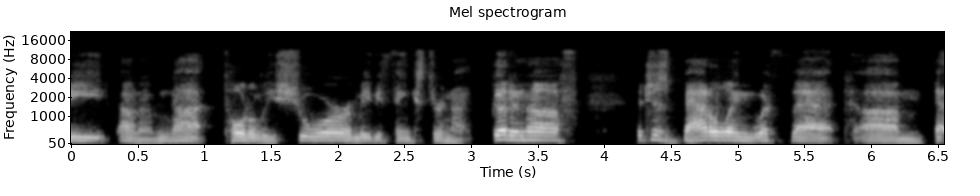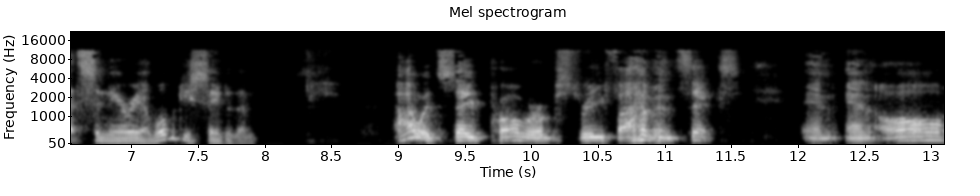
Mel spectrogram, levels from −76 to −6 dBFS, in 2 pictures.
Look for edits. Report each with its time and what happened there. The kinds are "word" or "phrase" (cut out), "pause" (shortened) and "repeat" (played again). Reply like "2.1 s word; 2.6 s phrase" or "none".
none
